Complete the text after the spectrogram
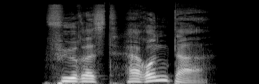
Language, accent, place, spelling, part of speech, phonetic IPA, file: German, Germany, Berlin, führest herunter, verb, [ˌfyːʁəst hɛˈʁʊntɐ], De-führest herunter.ogg
- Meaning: second-person singular subjunctive I of herunterfahren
